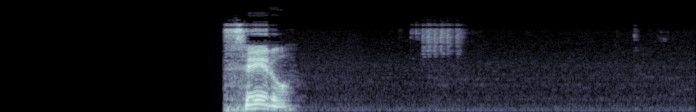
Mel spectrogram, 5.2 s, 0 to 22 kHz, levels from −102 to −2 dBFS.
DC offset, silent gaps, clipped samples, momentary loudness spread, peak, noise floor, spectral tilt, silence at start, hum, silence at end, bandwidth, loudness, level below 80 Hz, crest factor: under 0.1%; none; under 0.1%; 28 LU; -2 dBFS; -67 dBFS; -2.5 dB/octave; 1.7 s; none; 2 s; 9.6 kHz; -16 LUFS; -54 dBFS; 24 dB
